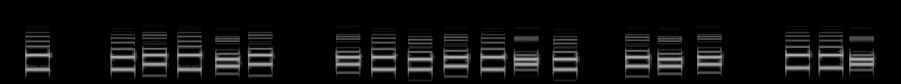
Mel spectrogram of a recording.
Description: DTMF, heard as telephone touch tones, dialled by hand, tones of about 240 ms. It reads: 3 2#37# 02182*1 870 66*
